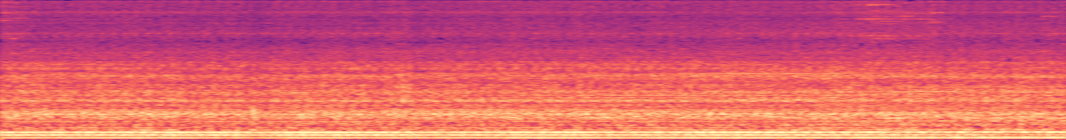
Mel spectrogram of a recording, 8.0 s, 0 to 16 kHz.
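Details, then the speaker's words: Isuzu Panther diesel after cylinder liners replaced to cure a knocking noise, warmed to operating temperature; nozzles 2 and 3 still leaking, not yet fixed; steady, even low rumble with no knock or miss, minimal smoke; normal idle. "kemarin ada suara ada suara nk-kk di seakkernya ini sudah kita ganti"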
